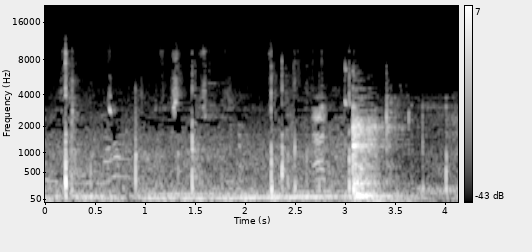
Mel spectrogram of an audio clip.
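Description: Tennis ball bounced on a hard court before a serve, a series of sharp clicks, then a louder burst about three seconds in as the serve is struck.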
